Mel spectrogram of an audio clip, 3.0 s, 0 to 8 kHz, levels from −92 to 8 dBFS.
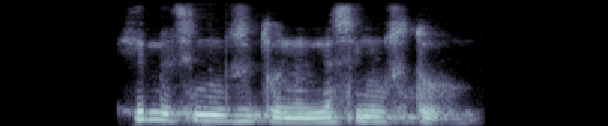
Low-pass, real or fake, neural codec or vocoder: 7.2 kHz; fake; codec, 24 kHz, 0.9 kbps, WavTokenizer, medium speech release version 2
